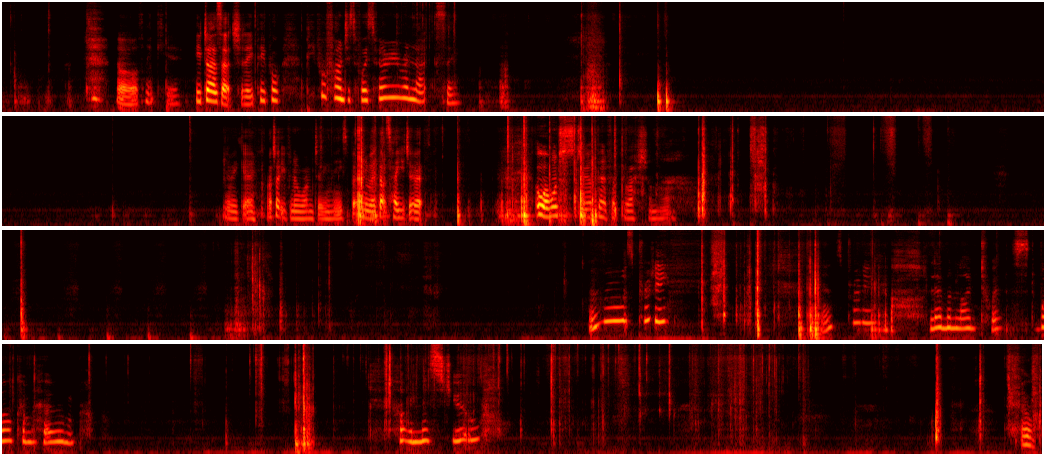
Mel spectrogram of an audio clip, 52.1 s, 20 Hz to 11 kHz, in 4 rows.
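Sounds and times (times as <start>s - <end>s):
ink pad rubbing on card: 26.8s - 28.7s.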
